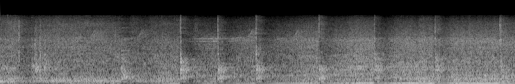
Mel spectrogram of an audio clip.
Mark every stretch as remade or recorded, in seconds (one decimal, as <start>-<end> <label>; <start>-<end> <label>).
0.0-1.0 recorded; 1.0-1.6 remade; 1.6-3.1 recorded; 3.1-4.7 remade; 4.7-5.2 recorded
